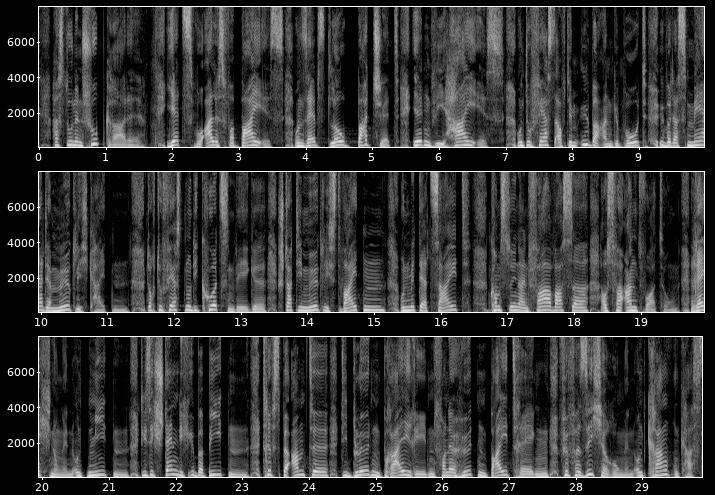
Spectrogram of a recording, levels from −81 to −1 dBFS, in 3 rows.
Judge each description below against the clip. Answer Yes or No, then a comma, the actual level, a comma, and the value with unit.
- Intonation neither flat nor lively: No, wide, 6.4 semitones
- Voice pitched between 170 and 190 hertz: Yes, medium, 185 Hz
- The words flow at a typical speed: Yes, average, 140 wpm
